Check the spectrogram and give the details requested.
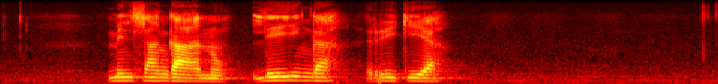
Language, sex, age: Tsonga, male, 18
